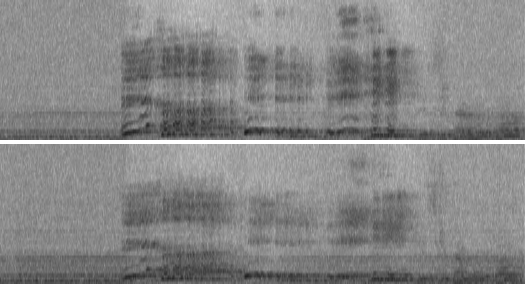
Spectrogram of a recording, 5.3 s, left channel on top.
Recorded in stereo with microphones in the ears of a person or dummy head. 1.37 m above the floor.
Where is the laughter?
35° left (ahead or behind), 5.5 m; by 4.0 s 55° left (ahead or behind), 8.5 m.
